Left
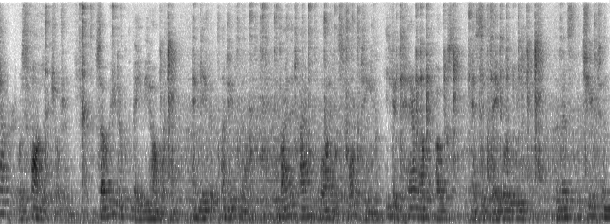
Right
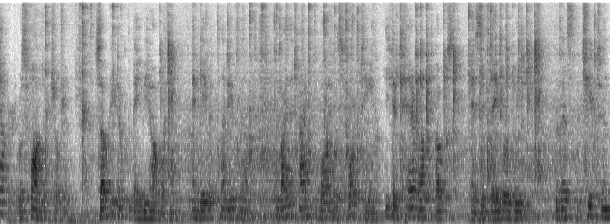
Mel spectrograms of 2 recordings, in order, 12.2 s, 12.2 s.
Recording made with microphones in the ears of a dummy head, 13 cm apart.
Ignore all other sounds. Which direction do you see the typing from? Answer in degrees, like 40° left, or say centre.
50° right.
